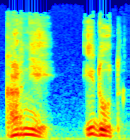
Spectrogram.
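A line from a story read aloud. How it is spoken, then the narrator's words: Frightened shout. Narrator (Russian): Испуганно закричал он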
